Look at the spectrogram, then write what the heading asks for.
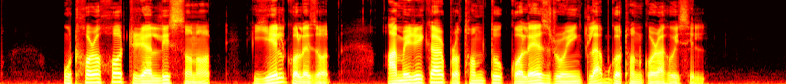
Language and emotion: Assamese, neutral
